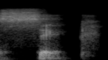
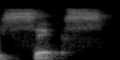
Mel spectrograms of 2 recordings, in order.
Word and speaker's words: six: pronounce correctly for example the word six you said sick it's supposed to be six in a word wash you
